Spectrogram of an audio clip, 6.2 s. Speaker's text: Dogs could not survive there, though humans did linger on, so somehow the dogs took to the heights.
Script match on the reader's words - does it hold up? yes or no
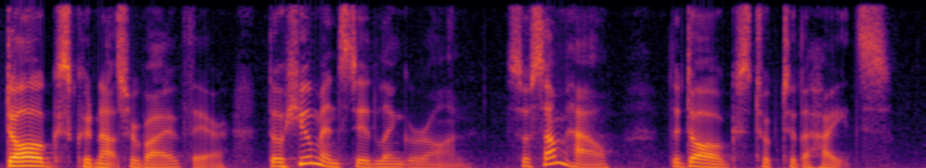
yes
